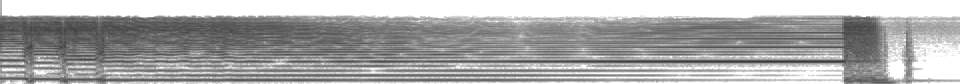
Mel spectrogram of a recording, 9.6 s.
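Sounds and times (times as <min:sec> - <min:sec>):
smooth fuzz: 0:00.0 - 0:09.5.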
